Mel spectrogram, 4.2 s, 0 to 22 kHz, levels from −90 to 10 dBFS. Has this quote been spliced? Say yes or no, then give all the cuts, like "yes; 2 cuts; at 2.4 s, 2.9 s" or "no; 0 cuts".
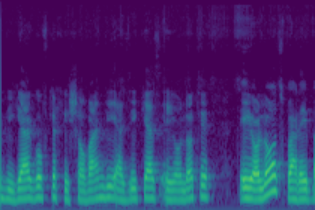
no; 0 cuts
